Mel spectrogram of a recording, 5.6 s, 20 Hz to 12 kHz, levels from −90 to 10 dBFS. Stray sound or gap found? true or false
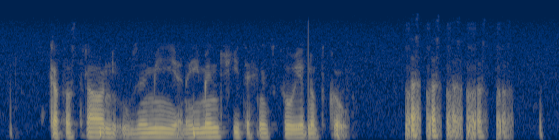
true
